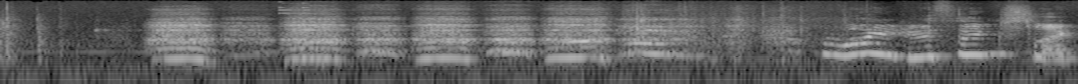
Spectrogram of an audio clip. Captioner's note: anxious breathing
